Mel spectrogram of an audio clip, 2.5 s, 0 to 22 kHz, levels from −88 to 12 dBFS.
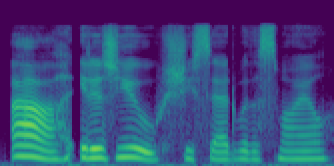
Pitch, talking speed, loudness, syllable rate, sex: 200 Hz, 215 wpm, -18 LUFS, 4.5 syllables/s, female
